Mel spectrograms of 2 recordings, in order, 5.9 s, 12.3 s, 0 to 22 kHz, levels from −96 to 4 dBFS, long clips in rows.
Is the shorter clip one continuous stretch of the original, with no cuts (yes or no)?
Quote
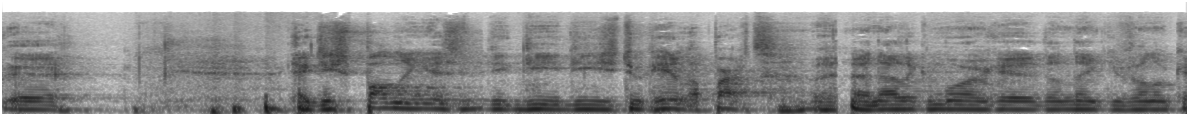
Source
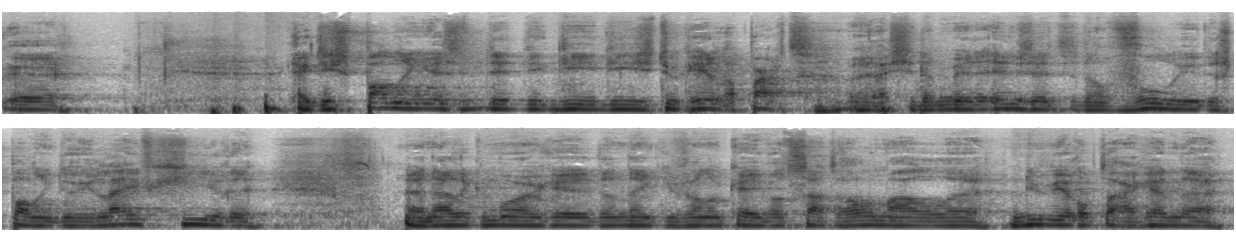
no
